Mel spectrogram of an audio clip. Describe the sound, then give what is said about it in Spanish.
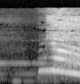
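A single drawn-out meow, voiced by a person imitating Wilbur the cat, rising loud after a brief quieter tonal lead-in. “¡Miau! maulló Wilbur.”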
